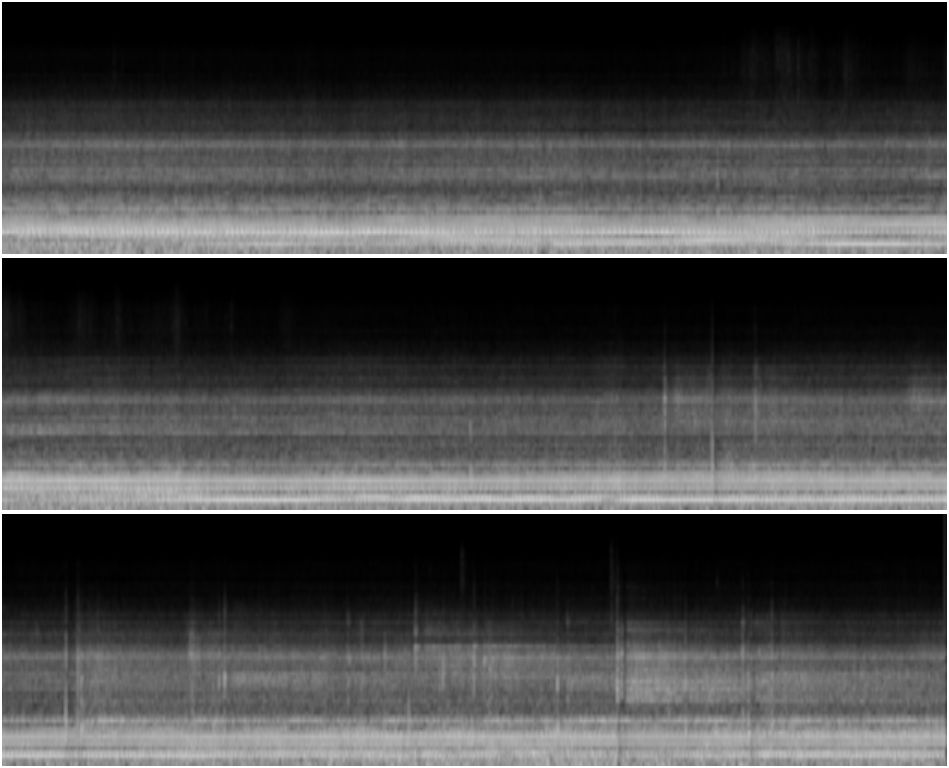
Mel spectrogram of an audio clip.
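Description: Electronic synthesizer tones drone and pulse steadily, with shifting pitches.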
